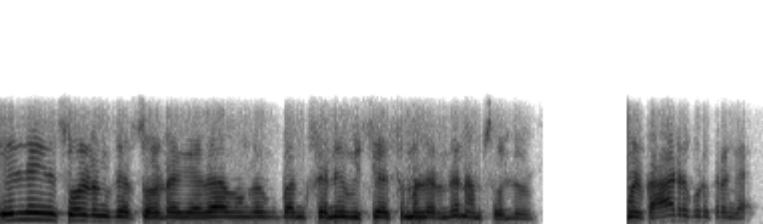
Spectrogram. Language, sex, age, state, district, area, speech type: Tamil, male, 45-60, Tamil Nadu, Coimbatore, rural, conversation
